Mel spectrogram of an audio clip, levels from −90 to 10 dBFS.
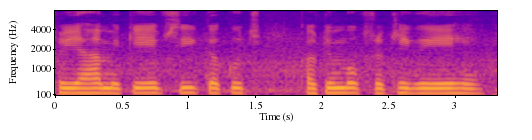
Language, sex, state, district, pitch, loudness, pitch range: Hindi, male, Arunachal Pradesh, Lower Dibang Valley, 170 Hz, -14 LUFS, 165-170 Hz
